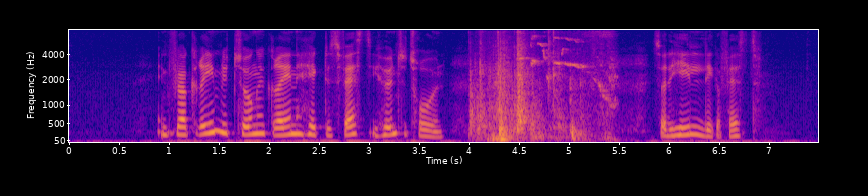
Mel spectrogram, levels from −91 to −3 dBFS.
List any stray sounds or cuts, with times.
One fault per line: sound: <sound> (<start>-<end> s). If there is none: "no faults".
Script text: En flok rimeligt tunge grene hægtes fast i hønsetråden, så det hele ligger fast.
sound: squeak (4.0-5.5 s)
